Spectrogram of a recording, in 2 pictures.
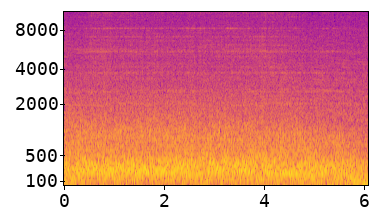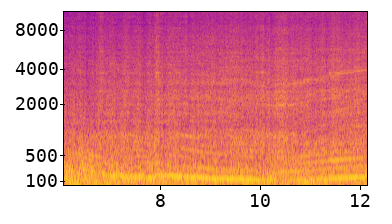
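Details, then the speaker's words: Kawasaki Z900, lapel mic wrapped on handlebars while riding; thin ringing, scraping tone sliding with road speed, heard when accelerating past a certain speed and gone on engine braking; brake found dragging on one side, intermittent. "so what you're going to hear is the the noise that it makes and it's all over the place it's intermittent I say intermittent when you accelerate to a certain speed you start to hear it when you get off the power and engine brake you cannot to hear it"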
